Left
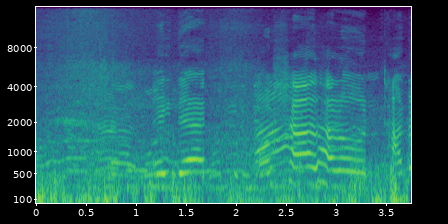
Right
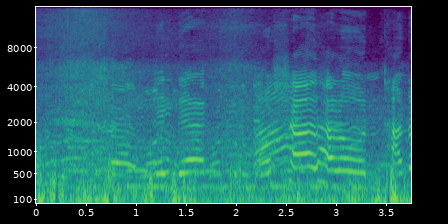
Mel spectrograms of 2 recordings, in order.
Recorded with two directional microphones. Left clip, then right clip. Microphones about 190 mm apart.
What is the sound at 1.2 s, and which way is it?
Speech, 65° left (ahead or behind).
